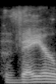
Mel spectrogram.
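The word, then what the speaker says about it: Vaer: Tools to Live By, brought to you by Veyer Watches.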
